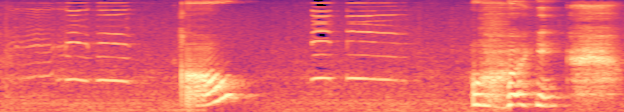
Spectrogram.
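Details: Benny, a talkative house cat, answers in short, clear meows, each with a steady tone, spaced a couple of seconds apart, while a woman speaks Russian to him in a small room between the calls.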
